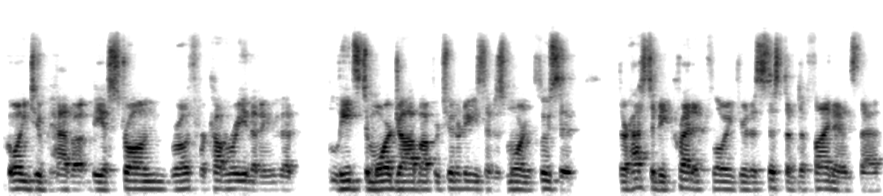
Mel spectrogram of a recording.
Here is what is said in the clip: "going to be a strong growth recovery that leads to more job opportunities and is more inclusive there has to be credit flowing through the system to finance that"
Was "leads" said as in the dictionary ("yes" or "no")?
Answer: yes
